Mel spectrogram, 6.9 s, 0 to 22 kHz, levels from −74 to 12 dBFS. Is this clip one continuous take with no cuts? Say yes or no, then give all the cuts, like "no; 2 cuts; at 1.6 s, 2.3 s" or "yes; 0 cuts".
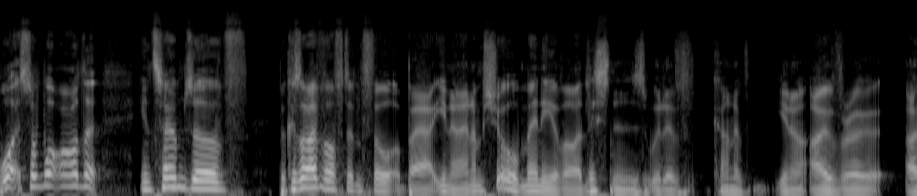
no; 2 cuts; at 2.0 s, 5.3 s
